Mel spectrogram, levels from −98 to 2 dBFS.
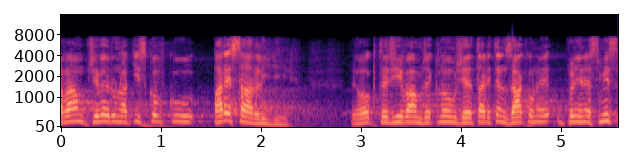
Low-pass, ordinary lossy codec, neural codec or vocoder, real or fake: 7.2 kHz; AAC, 48 kbps; none; real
